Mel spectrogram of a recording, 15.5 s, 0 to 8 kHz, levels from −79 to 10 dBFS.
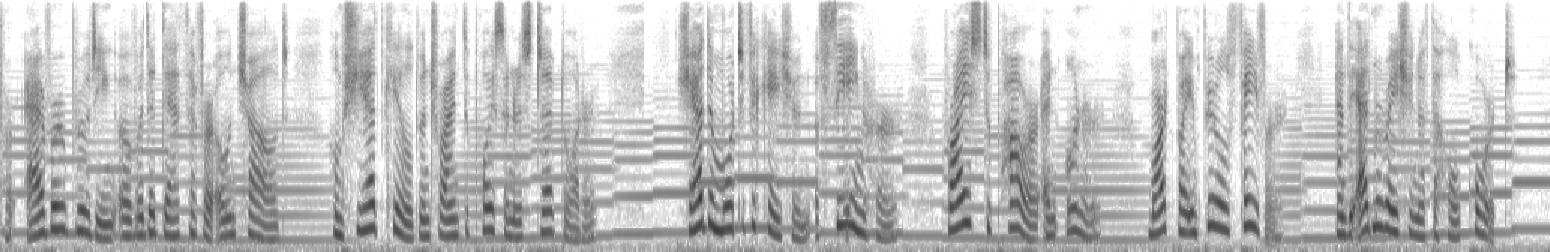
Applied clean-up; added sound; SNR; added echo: none; Wind instrument, woodwind instrument; 15 dB; none.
